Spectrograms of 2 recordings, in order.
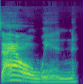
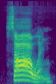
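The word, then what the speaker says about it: Samhain: pond call halloween and it's not pronounced anything like it looks spelled s-a-m-h-a-i-n but pronounce salwin like a pig sal or is it saw sawin i think sawin during silent what did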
